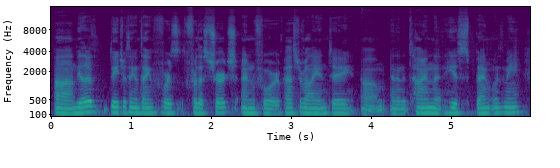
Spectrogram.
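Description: A young man giving a halting public testimony in church, searching for his words. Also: medium pitch, level tone. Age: young adult. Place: church sanctuary at a lectern. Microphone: stand microphone. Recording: noisy church hall recording.

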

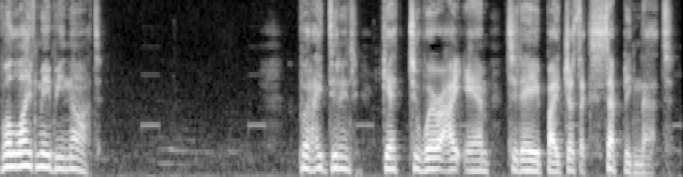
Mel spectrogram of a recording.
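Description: Slow, emotional man acting a devoted, distraught lover. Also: a little high, expressive. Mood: pleading, upset. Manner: halting, emotional, earnest delivery with pauses. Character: wealthy man, devoted and distraught, confessing his love. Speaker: voice actor in audio roleplay. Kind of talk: intimate audio roleplay drama.

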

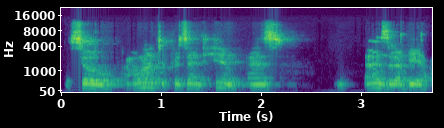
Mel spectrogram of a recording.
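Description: A man in his forties from the Middle East, a film director giving thoughtful, halting answers on a video call panel. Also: on the high side, steady tone, mellow. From Middle East, born in Kuwait. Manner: halting, searching for words. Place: indoors, book-lined room at home. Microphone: computer mic on a video call. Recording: echoey room over video call.

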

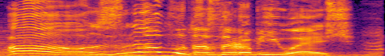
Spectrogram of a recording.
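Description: A curious young boy crane from a cartoon, high and very animated. He is naive and wide-eyed and draws his words out slowly, over music. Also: exaggerated voice. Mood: suspicious. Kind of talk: dubbed children's cartoon acting.

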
